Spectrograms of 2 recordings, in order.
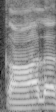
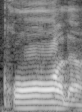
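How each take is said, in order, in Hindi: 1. यह सादे, हल्के 'k' से शुरू होता है। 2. यह गहरे, भारी 'q' से शुरू होता है। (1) "सिंपल काला पढ़ दिया तो ये काला नहीं" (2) "कौला है, पुर मोटा करके"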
